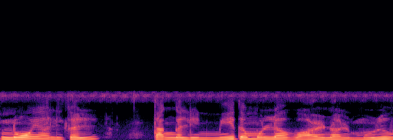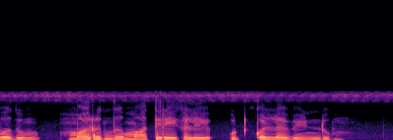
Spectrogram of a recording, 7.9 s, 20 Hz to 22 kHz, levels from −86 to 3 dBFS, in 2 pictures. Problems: constant background noise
